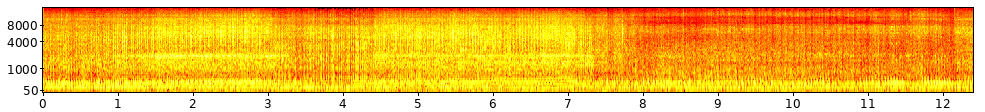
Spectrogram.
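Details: Trail Master MB200 mini bike with Stage 3 223cc engine, metal frame bushings fitted, heavy rider test: engine roars loud and steady, revs flaring without matching pull under load; rider suspects the drive belt is slipping, needs a new belt.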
